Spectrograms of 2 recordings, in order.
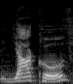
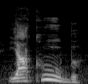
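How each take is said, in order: First: The word ends with a v sound. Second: The word ends with a b sound. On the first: The speaker calls it right. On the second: The speaker calls it wrong.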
